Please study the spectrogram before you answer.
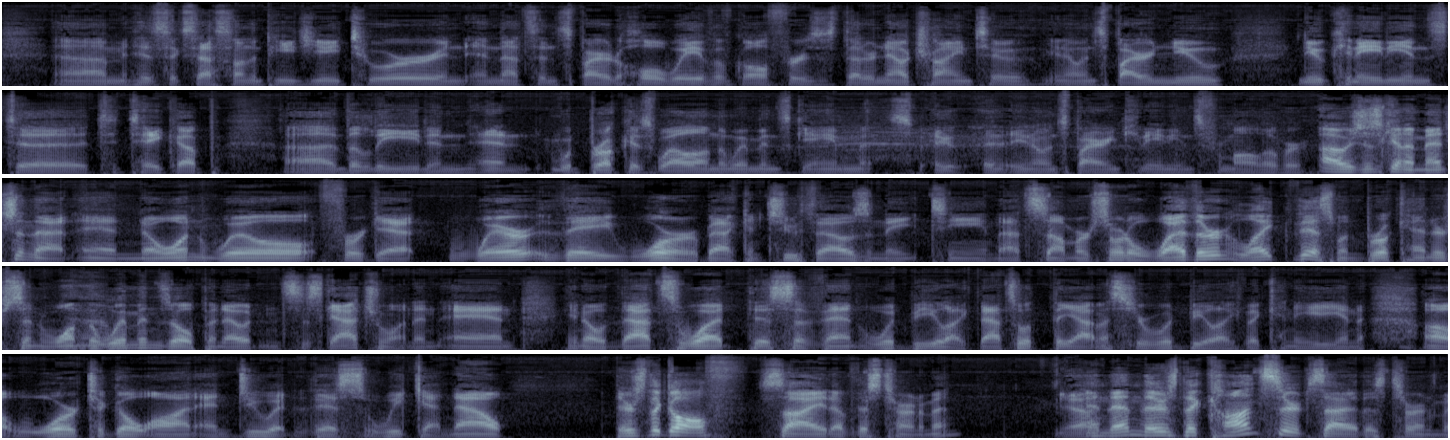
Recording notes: Today, we are live from the Rink Hole during the 2nd round of the RBC Canadian Open!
